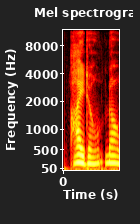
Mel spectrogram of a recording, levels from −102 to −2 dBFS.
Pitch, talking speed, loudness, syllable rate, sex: 175 Hz, 270 wpm, -17 LUFS, 5.6 syllables/s, female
